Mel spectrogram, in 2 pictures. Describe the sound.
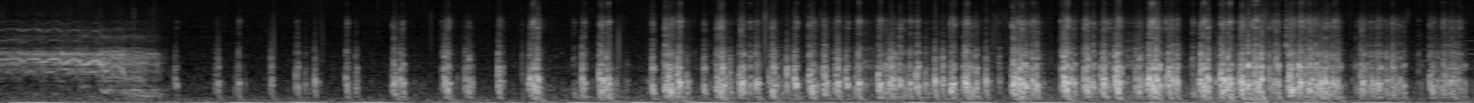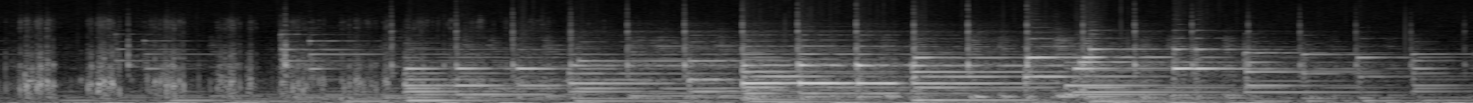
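Saddled horses trot with a quick, steady clip-clop of many hoofbeats, and a whinny is heard. Melodic music comes in and takes over in the later part.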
